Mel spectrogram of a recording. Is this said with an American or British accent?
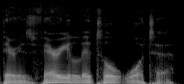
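British. It is said with a British accent.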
